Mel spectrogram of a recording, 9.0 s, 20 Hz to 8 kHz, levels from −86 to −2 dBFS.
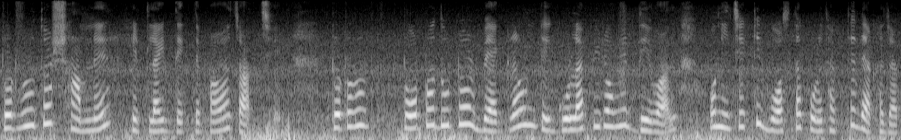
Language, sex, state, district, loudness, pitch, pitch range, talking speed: Bengali, female, West Bengal, Jhargram, -19 LUFS, 250 Hz, 215-315 Hz, 160 wpm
